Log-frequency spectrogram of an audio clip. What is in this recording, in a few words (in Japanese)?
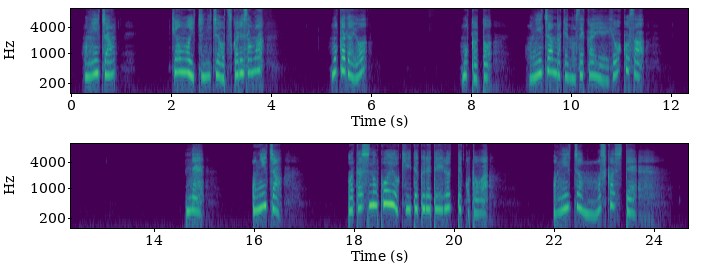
説明とリラックス, ASMR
